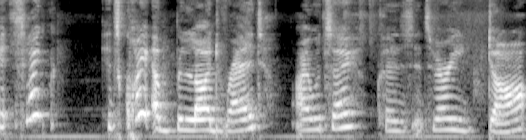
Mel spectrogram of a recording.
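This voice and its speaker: In a British accent, a woman speaks very slowly at a high pitch with ordinary pitch variation. Her loudness swings widely. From England. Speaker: hobby vlogger. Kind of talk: casual tutorial voiceover. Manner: casual, chatty.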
